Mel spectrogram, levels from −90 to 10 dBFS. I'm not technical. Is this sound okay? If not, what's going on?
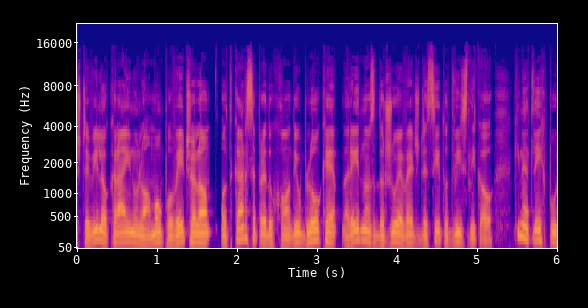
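No, there is one small glitch. At about 3.67 s, just after "bloke redno", the speech jumps forward by roughly a thirtieth of a second. This is called compressed frames skipped. The audio is stored in short chunks, here about one chunk, each around 26 ms long. That chunk was lost or too damaged to play, so it was dropped. The chunks overlap slightly, so you hear a quick smeared blip rather than a sharp click.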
